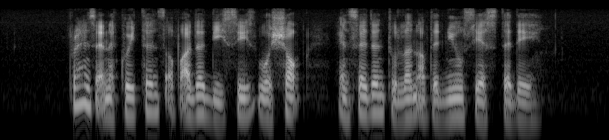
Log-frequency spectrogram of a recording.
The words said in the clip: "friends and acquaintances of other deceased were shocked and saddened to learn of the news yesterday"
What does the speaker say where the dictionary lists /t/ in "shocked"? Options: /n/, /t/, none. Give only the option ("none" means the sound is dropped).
none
